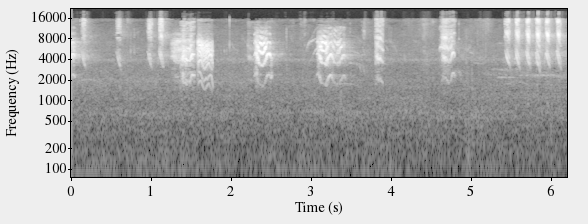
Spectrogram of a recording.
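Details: Female double-collared seedeater calling for a male: scattered sharp chirps and twisting slurred notes, ending in a quick run of six evenly spaced ticks.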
